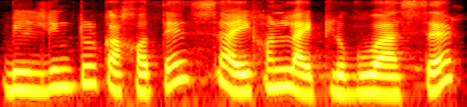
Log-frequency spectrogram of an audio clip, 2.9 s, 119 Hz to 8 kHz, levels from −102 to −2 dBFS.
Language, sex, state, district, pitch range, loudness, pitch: Assamese, female, Assam, Sonitpur, 220-285 Hz, -18 LUFS, 235 Hz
